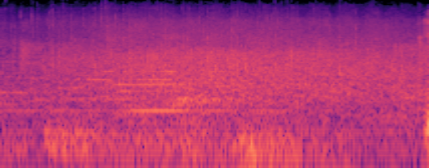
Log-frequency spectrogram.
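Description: Audience applauding, growing a little louder over the first two seconds and then holding steady.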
